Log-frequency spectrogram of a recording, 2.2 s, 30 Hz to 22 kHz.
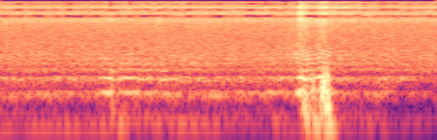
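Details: Honey bees humming steadily at an opened HiveIQ beehive in Australia, late in the season of 2023, as an extra box is added. Two sharp thumps break the even drone, the second louder.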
